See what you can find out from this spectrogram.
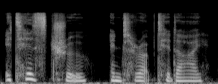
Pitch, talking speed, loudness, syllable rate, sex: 175 Hz, 135 wpm, -20 LUFS, 4.4 syllables/s, female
